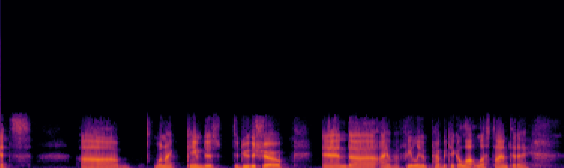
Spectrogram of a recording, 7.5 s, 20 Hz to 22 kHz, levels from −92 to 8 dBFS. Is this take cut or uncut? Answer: uncut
